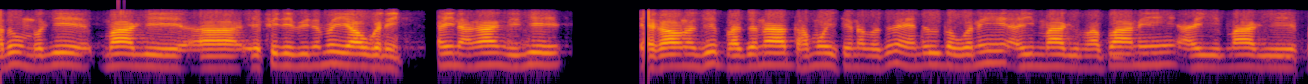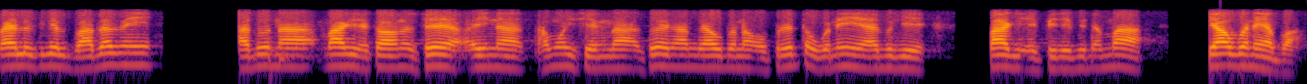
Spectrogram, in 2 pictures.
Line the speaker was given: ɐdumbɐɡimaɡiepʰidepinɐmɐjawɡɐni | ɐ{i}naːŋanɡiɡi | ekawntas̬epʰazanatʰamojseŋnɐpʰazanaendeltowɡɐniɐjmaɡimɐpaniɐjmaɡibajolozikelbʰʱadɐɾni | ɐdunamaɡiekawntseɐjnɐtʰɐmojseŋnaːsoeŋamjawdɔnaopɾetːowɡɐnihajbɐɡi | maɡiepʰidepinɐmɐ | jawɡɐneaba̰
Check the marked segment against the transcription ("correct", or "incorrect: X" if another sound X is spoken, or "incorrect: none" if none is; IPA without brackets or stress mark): incorrect: j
